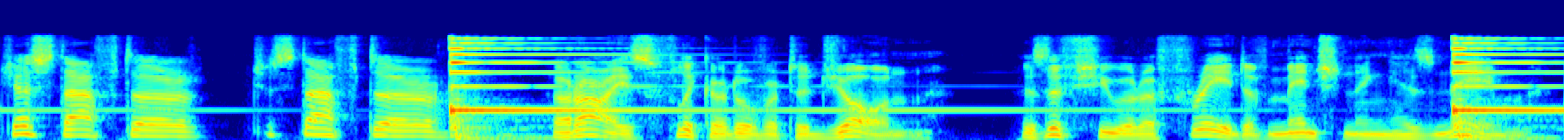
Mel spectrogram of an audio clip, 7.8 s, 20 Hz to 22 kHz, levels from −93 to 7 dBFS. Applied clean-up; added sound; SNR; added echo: none; Keyboard (musical); -3 dB; none.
